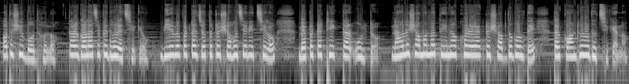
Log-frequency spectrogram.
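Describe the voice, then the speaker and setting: A woman narrating a romantic audio story in a steady, expressive reading. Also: sits high, normal speed. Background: soft background music.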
